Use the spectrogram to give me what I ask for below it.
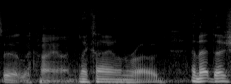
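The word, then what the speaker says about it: Lechaion: I pronounce it Lycaon.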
